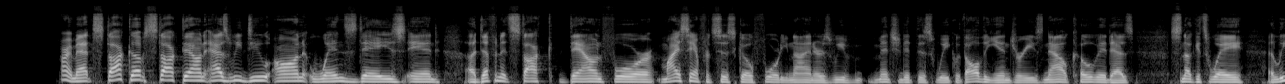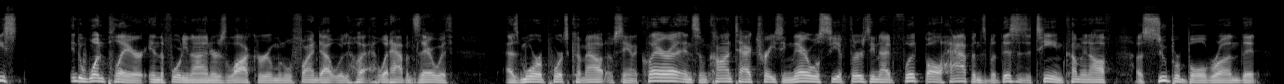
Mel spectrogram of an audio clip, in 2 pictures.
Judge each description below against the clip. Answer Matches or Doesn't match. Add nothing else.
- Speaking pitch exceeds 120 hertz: Doesn't match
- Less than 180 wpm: Doesn't match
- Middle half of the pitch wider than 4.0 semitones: Matches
